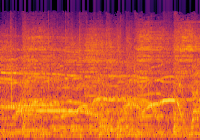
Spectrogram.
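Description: Live rock band playing on through an instrumental stretch, with pitched notes bending up and down over the groove and whoops from the crowd.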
